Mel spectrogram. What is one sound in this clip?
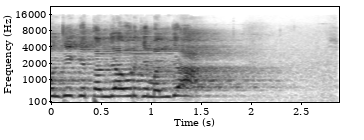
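An elderly man chants in a long, held tone through a microphone, and the sound fades out in an echo.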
